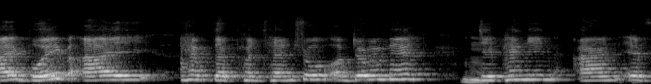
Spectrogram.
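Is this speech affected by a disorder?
Yes: spastic cerebral palsy; speech impairment.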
